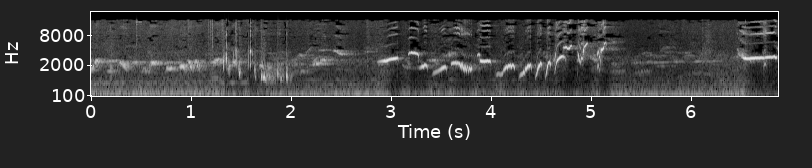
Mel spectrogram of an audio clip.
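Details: White-rumped shama song for provoking a silent bird: a mixed run of whistles leads into a quick series of sharp rising and falling notes, ending with a short high whistle; faint low background noise.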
